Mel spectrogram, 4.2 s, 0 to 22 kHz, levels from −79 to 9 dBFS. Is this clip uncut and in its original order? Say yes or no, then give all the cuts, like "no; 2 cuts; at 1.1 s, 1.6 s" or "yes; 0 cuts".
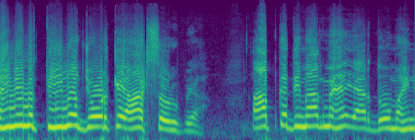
yes; 0 cuts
